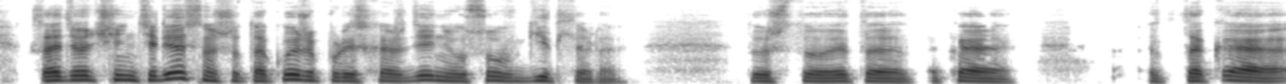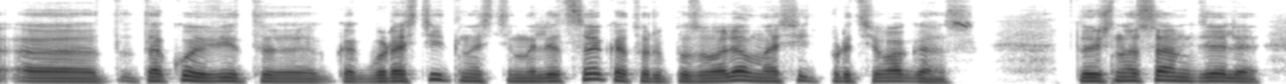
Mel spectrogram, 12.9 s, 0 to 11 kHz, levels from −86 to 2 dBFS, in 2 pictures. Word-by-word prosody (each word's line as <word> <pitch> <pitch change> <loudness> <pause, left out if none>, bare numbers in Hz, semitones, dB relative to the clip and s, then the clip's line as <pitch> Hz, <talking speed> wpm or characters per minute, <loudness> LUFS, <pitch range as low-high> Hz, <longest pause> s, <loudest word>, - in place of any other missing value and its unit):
Кстати, 160 +2 +4
очень 175 +1 +3
интересно, 170 0 +4
что 145 +1 -5
такое 140 +9 +3
же 160 - +2
происхождение 140 +3 -1
усов 135 +1 -2
Гитлера. 110 -8 -4 0.6
То, 130 -1 0
что 125 +2 -2
это 125 -3 0
такая 120 -4 0 0.8
такая, 140 -4 +3
а, 125 -3 +1
т 130 +6 -16
такой 140 +4 +2
вид, 130 -2 -2
э, 115 -3 -2
как 125 - -4
бы 125 +2 -1
растительности 135 -1 -2
на 125 - -1
лице, 130 +12 +1
который 135 - -2
позволял 125 +8 +2
носить 130 0 -3
противогаз. 125 -5 -3 0.5
То 140 - +4
есть 135 - +1
на 150 -1 0
самом 150 -1 +1
деле, 130 -4 +1
135 Hz, 155 wpm, -22 LUFS, 125-150 Hz, 0.8 s, Кстати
